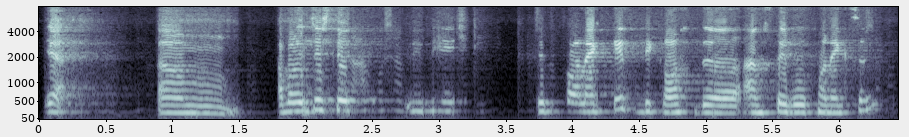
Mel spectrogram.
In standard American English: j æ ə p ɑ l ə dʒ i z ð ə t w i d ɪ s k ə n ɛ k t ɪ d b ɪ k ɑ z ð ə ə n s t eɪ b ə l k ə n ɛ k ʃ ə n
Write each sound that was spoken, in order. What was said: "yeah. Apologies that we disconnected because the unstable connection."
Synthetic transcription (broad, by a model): j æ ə b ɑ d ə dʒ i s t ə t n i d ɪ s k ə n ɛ k t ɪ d b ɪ k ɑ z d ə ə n s t eɪ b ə l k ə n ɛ k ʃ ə n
